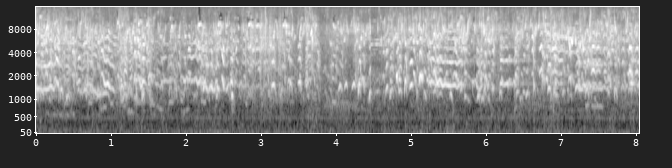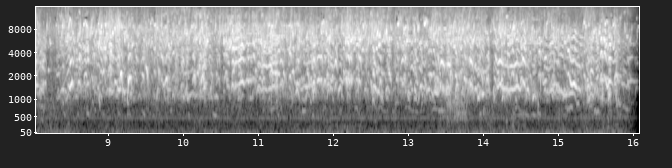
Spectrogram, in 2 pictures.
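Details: Nineteen African wild dog pups being fed regurgitated food by a large pack near Skukuza, Kruger National Park; constant shrill squeaking and chattering from many young overlaps into one busy high-pitched chorus, with a faint steady tone below.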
